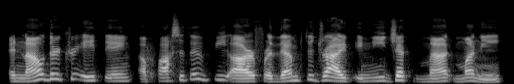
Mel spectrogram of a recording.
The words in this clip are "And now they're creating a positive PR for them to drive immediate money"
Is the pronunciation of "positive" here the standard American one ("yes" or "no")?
no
